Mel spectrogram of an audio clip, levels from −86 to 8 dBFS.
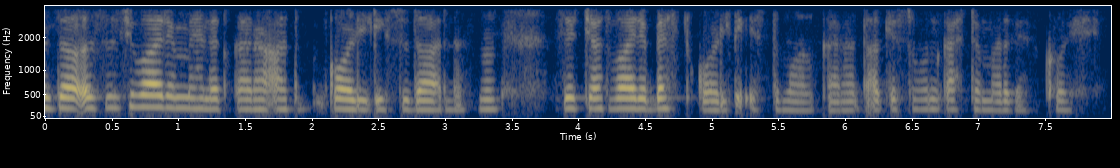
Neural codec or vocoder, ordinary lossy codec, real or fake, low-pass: none; AAC, 32 kbps; real; 3.6 kHz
